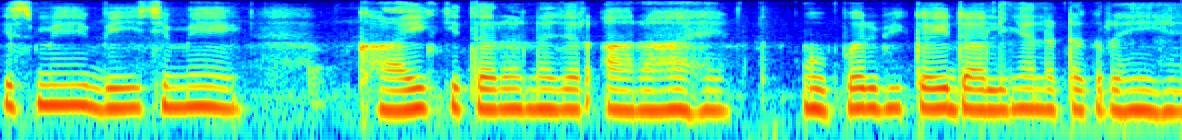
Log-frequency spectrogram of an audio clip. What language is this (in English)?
Hindi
